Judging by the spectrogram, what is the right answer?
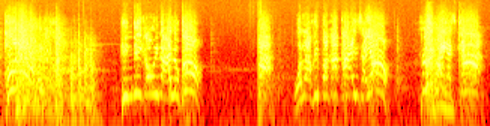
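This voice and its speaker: An actor playing a hot-tempered older man in a sitcom who shouts and scolds. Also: very high-pitched, expressive, moderate pace, heavy background noise. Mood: scolding. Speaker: sitcom character. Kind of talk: slapstick sitcom acting.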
